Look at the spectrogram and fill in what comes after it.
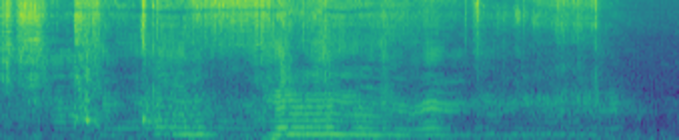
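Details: A fly buzzing in a room beside a lamp, bumping into it: a droning hum with wavering stacked tones that rise and fall as it flies, broken by sharp ticks and taps of impacts.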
